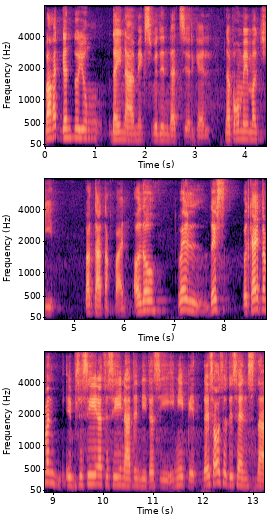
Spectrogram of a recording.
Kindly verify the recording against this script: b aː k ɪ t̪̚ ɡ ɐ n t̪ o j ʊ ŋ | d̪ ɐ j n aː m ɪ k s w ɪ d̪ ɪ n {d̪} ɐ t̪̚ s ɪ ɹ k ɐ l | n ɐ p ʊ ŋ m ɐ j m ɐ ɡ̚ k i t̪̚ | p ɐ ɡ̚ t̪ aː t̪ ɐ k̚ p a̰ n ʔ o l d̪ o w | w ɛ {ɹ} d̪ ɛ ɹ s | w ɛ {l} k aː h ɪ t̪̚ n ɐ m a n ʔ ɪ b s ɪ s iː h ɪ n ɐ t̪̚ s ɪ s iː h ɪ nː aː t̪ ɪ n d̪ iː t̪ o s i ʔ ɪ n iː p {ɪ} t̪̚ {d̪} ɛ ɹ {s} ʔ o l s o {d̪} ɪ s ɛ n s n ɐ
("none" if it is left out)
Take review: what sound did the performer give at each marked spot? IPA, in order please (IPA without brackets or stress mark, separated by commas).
d̪, l, l, ɪ, d̪, s, d̪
